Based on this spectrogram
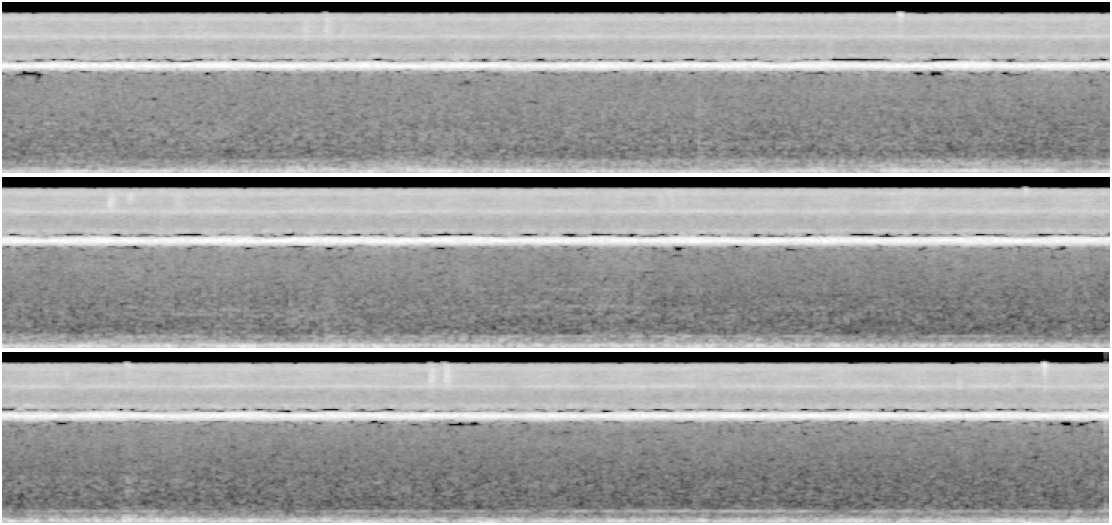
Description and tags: Underground world
hell, nightmare, horror, fearful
